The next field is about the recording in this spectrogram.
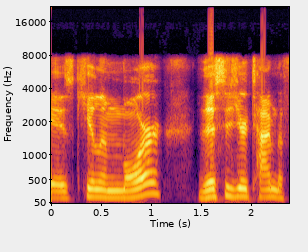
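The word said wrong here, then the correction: Kellen Moore: Well, he would be mad that you got his name wrong. It's Kellen, but.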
